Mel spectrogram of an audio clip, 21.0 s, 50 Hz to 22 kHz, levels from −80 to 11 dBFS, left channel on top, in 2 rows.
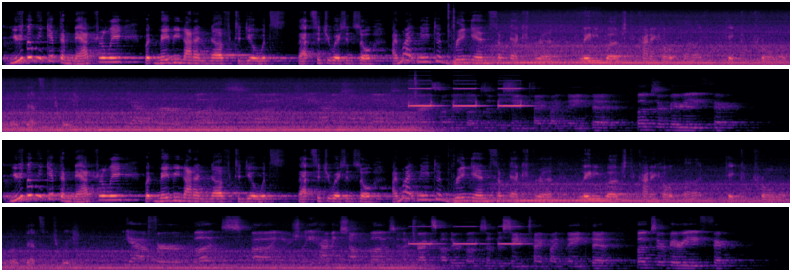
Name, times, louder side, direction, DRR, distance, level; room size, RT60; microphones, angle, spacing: voice 1, 0.0-3.7 3.9-7.3 7.7-9.3 9.6-11.7, left 1 dB, 10° left, 10 dB, 0.5 m, -27 dB
Microwave oven, 5.9-17.5, left 4 dB, 70° left, 0.5 m, -32 dB
voice 2, 12.1-20.1, right 4 dB, 45° right, 0 dB, 1.9 m, -43 dB
11.5 x 6.7 x 8.8 m, 1.4 s
head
